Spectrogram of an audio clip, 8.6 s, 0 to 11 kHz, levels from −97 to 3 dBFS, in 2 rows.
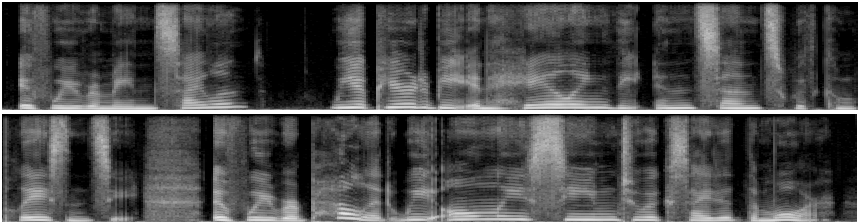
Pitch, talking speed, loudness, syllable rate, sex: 260 Hz, 175 wpm, -19 LUFS, 5.2 syllables/s, female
